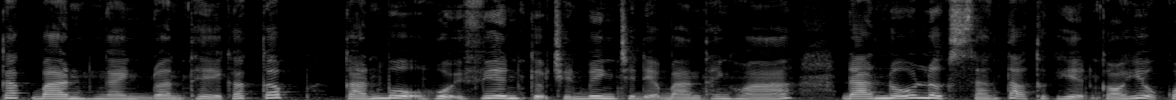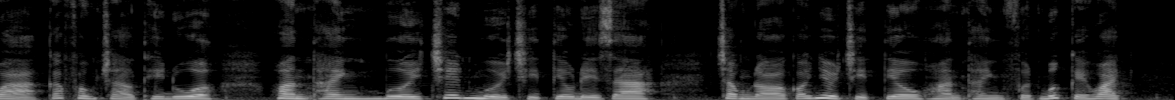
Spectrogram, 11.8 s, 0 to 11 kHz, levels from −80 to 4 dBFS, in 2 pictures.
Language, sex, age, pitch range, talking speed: Vietnamese, female, 20-39, 190-240 Hz, 280 wpm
